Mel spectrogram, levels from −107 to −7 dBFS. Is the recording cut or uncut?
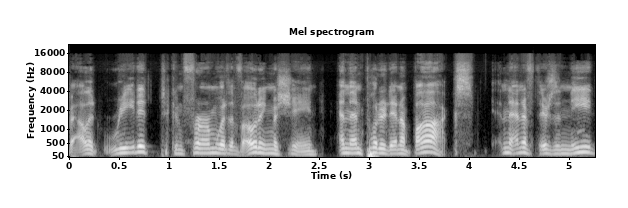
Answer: cut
